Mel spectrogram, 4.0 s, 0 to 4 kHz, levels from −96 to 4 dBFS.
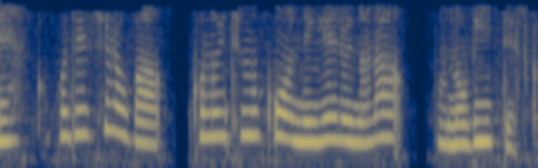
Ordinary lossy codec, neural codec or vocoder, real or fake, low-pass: MP3, 32 kbps; codec, 16 kHz, 4.8 kbps, FACodec; fake; 3.6 kHz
